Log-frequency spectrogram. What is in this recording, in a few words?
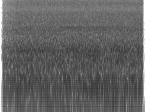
Hand dryer on, Hand Dryer: Automatic, Public Washroom, Switched On; Miscellaneous Electronic; Electronics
